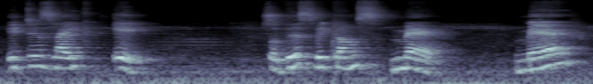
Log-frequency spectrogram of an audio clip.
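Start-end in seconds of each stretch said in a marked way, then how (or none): 1.1-1.5 A said as "ay"; E sounded as A. Shown as a demonstration. Teacher showing E mid-syllable, A said as "ay". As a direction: give French E the sound of A, "ay". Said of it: "When placed in the middle of a syllable".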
